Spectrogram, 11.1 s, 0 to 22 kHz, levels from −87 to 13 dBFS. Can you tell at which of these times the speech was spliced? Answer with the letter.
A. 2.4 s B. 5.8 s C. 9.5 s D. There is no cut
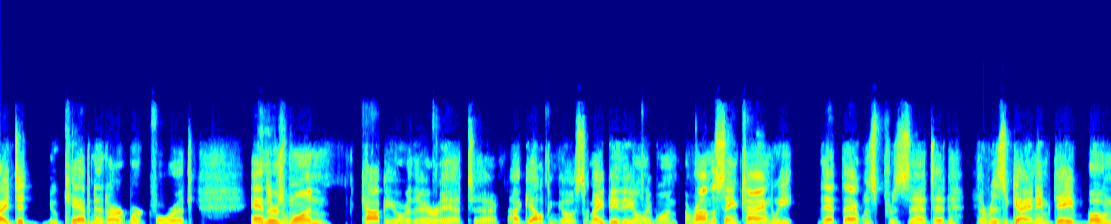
B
